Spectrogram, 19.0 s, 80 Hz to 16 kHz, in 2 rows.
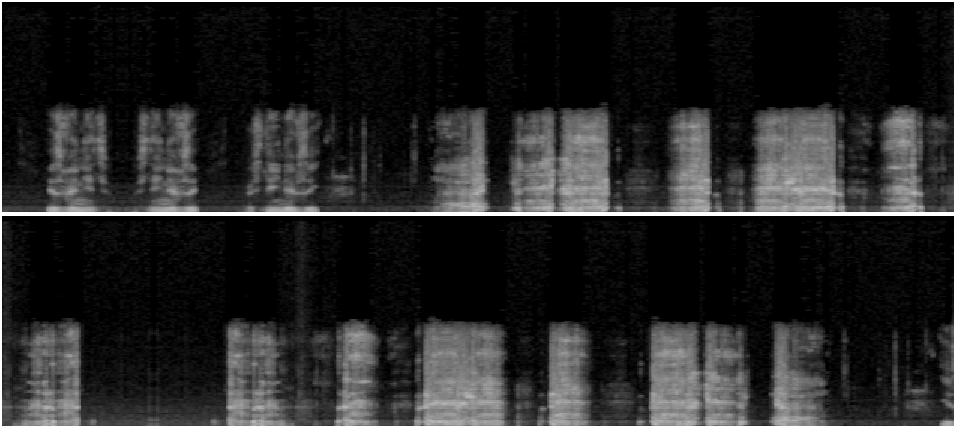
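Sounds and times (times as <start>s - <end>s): man coughing: 4.4s - 10.3s, 11.8s - 17.8s.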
